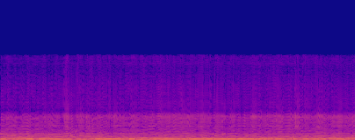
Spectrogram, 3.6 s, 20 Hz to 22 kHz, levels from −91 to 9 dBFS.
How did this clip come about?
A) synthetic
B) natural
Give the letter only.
A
